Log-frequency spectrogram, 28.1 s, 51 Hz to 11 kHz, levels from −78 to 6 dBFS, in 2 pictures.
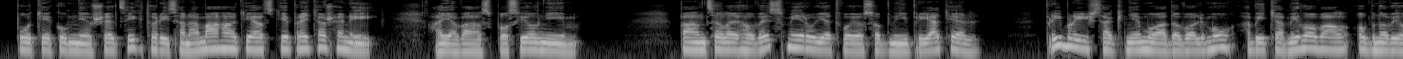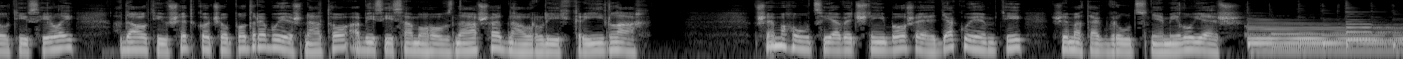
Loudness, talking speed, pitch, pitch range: -25 LUFS, 130 wpm, 115 Hz, 110-130 Hz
